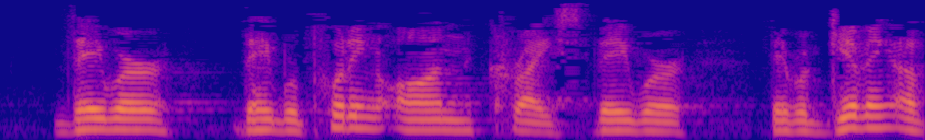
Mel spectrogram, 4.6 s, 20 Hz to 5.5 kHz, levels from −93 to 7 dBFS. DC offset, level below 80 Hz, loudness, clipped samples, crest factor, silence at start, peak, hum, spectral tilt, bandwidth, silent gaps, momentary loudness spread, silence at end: under 0.1%; -84 dBFS; -33 LUFS; under 0.1%; 16 dB; 0.3 s; -16 dBFS; none; -7 dB/octave; 5.2 kHz; none; 10 LU; 0 s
